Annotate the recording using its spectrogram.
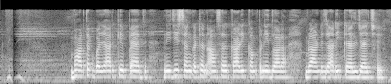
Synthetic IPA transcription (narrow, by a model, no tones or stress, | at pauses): bʱaɾt̪əkbəd͡ʒaɾkepɛːd̪nid͡ʒisəŋɡʱəʈʰəna̰səɾkaɾikəmpnid̪waɾabɾãɳɖd͡ʒaɾikɛld͡ʒajt͡ʃʰɛ̰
